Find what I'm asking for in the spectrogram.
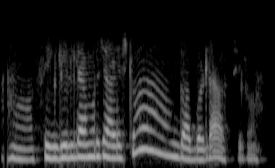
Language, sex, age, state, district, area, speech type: Odia, female, 18-30, Odisha, Kendujhar, urban, conversation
